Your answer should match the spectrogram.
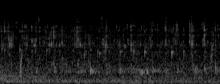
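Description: Red wine pours from a bottle into a glass as a soft, steady trickle close by.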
